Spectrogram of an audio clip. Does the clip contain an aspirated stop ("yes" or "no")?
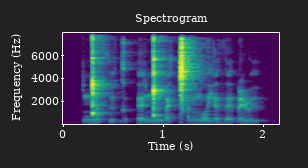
yes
